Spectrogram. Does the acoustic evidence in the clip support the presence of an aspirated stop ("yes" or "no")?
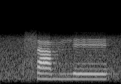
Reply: no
